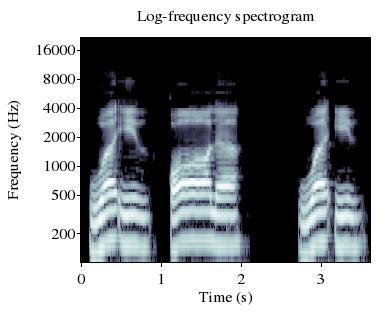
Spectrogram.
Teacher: ذال کو نرم کرنا ہے، زبان باہر نکالیں گے ذال کو پڑھتے وقت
